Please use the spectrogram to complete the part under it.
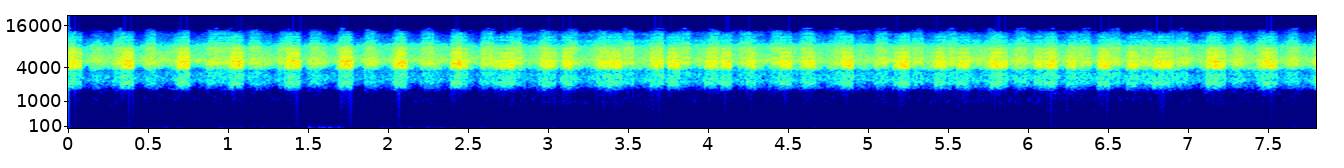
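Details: Greek pine forest in midsummer filled with singing cicadas, a shrill buzzing wall of sound throbbing in quick, fairly regular beats, no birds or wind heard.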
